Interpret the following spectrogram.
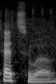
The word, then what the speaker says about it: Tetsuo: or was it tatsuo it's tetsuo right so but it's actually the first syllable so like it's not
